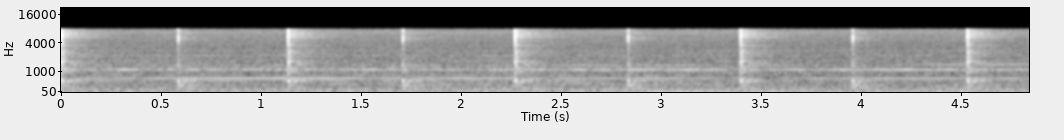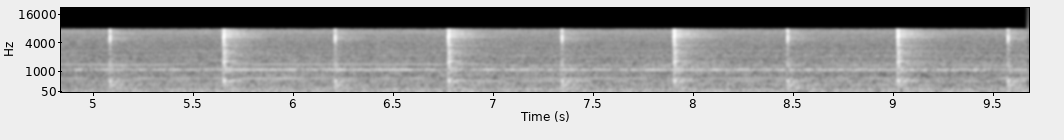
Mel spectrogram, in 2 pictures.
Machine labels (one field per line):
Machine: valve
